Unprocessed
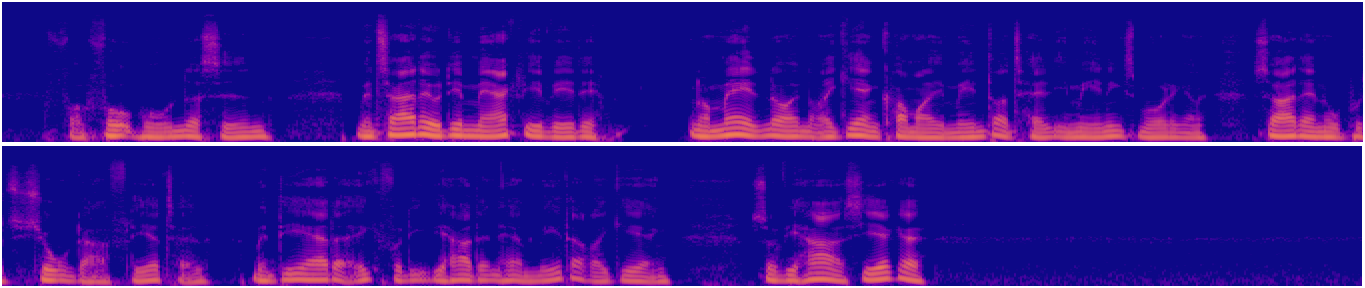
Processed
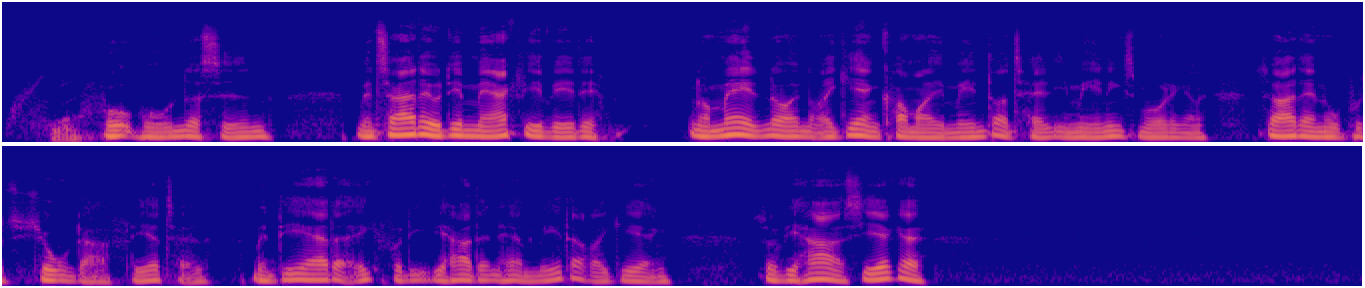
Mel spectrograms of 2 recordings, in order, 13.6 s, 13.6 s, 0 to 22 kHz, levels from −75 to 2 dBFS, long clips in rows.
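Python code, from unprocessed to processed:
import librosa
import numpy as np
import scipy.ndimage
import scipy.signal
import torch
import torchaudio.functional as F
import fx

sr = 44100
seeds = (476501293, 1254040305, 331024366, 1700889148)

y = fx.tape_start_head(x, sr, length_s=0.57)
y = scipy.signal.sosfilt(scipy.signal.butter(2, 88.0, 'highpass', fs=sr, output='sos'), y)
y = fx.env_lowpass(y, sr, base_hz=1000.0, full_db=-25.5)
y = y * librosa.db_to_amplitude(1.5)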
